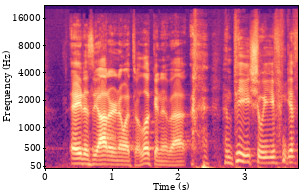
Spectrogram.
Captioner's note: chuckles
